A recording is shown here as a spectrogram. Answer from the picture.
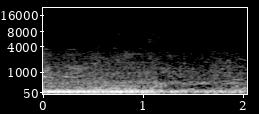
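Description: Low, steady rumble of a moving open-sided shuttle tram, loudest in the first second and easing after, with faint passenger voices behind it.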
